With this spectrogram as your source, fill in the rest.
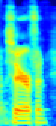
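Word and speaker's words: Seraphine: Serafin, yeah, Serafin.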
